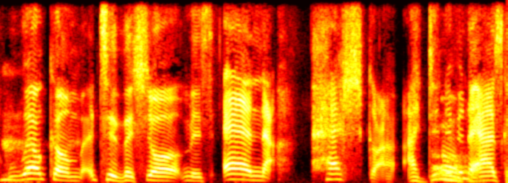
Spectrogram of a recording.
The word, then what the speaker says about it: Anne Peshka: Welcome to the show, Miss Anne Peshka. I didn't even ask how we pronounce it.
